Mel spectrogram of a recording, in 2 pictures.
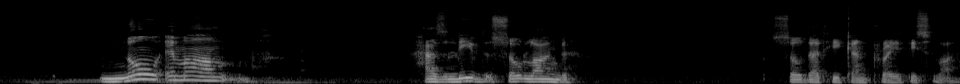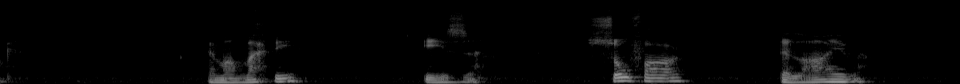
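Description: A middle-aged man speaks calmly and slowly in short phrases, close to the microphone.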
